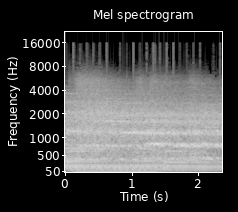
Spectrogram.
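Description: Instrumental passage of a pop song with no vocals: sustained synth chords over a low bass note that drops out about one and a half seconds in, with a fast, even ticking beat on top.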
